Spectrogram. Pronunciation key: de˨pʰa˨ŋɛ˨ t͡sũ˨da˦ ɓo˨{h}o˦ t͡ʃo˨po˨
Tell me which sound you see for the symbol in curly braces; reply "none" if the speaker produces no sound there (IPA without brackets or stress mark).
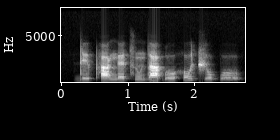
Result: h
